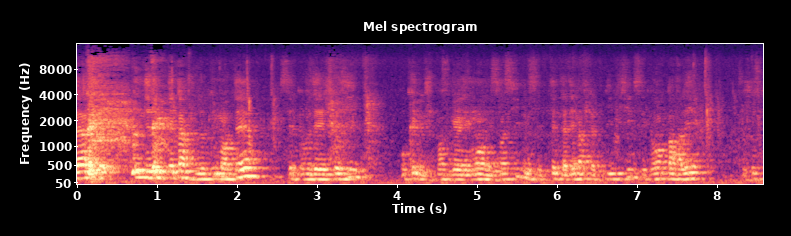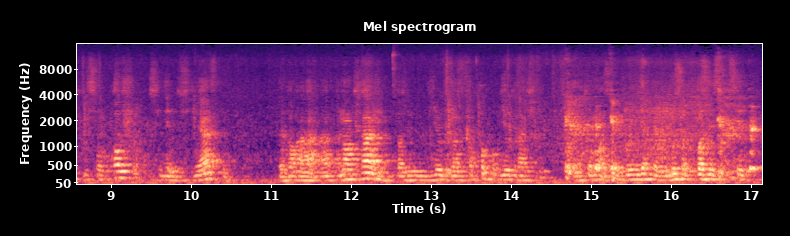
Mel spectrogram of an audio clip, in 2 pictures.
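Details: Adult male speaker; no voice disorder.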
